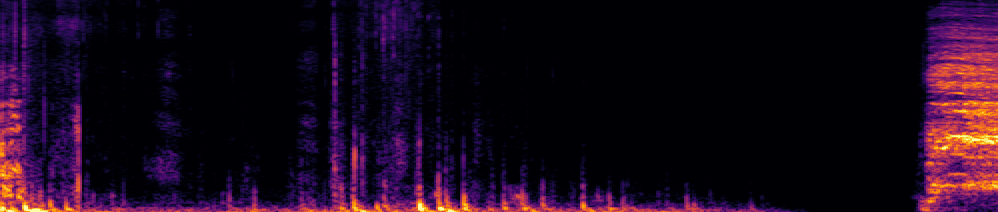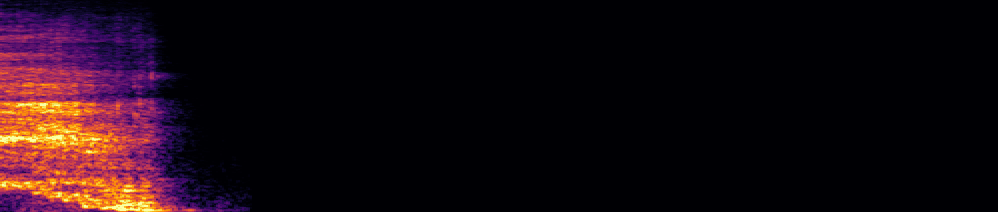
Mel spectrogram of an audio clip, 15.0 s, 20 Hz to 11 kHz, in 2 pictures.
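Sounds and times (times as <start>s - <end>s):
hoofbeats: 0.0s - 5.9s
horse neigh: 6.9s - 9.0s.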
